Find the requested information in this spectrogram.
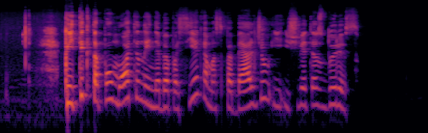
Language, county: Lithuanian, Vilnius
